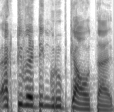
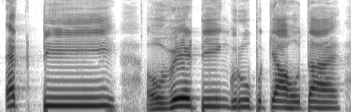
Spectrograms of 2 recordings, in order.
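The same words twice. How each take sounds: First: Said in the usual way. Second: Very slow, syllables stretched out; slow dictation. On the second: Shown as a demonstration. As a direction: draw it out as if writing each syllable. Repeats it slowly while writing. (लिखते हुए खींच-खींच कर, बहुत धीरे)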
